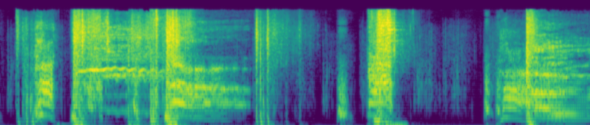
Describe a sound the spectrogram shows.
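Swords and a war hammer strike in a melee fight.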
